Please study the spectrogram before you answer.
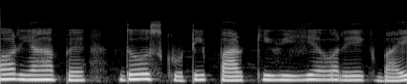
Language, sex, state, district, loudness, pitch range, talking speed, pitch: Hindi, female, Punjab, Kapurthala, -14 LUFS, 195-220 Hz, 175 wpm, 210 Hz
